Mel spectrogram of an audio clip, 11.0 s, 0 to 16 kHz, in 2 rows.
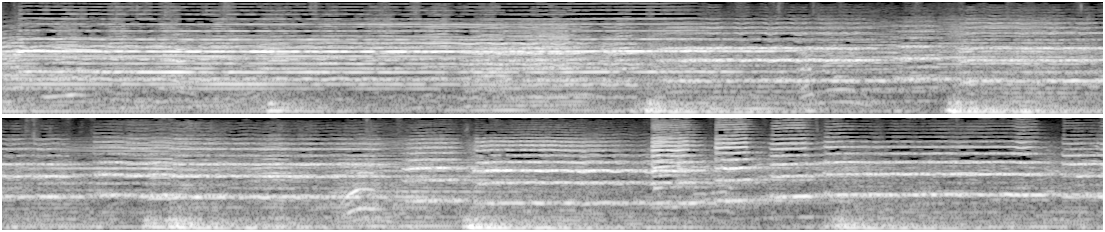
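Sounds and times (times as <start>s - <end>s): cornet and drum band march: 0.0s - 11.0s
cornets holding long high notes: 0.0s - 11.0s.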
